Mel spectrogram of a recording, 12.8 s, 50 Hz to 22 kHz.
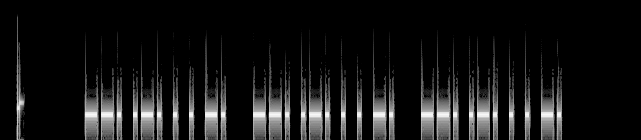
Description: Morse code, heard as a keyed tone, about 15 wpm, 700 Hz. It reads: GREEN GREEN GREEN
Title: Top 500 Words Repeated 15wpm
